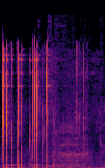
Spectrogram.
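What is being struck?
Small glossy candle holder.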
